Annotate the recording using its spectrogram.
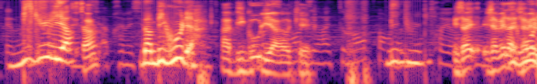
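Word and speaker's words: Biguglia: Bah pour moi par logique le premier G se prononce mais pas le deuxè donc je dirais Bigulia. Bigulia dans Bigouia.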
